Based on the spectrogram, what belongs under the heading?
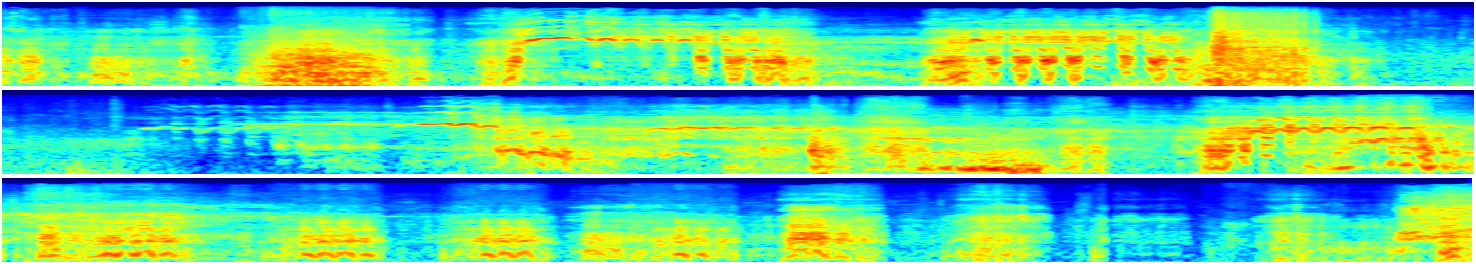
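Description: Horses neighing again and again: several high, wavering whinnies that fall away in pitch, with shorter, rougher calls in between.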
